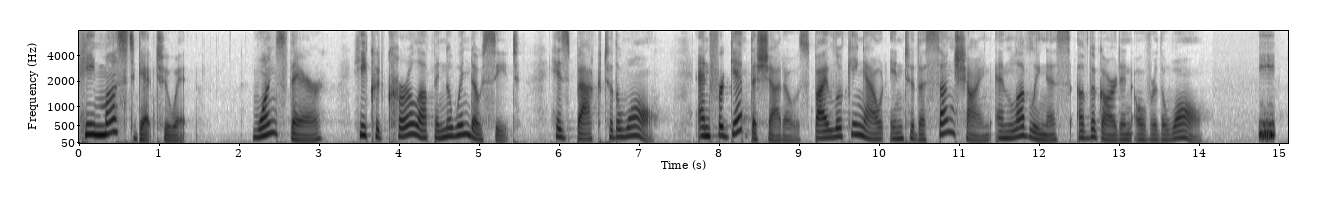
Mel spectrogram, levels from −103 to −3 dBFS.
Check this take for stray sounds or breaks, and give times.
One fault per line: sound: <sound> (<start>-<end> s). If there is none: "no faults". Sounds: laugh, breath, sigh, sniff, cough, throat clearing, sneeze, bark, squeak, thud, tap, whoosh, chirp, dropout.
sound: laugh (14.7-15.0 s)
